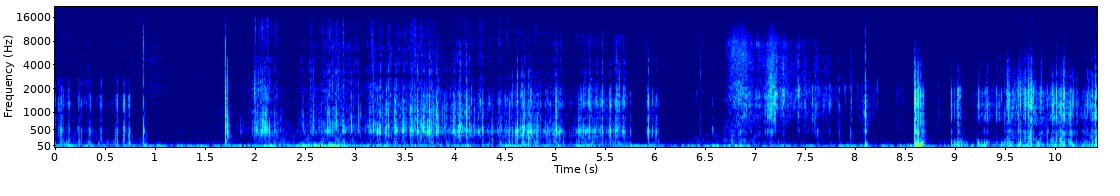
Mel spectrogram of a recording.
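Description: Long dark nails tap and scratch the flat, embossed holographic vinyl cover of a square, iridescent textured vinyl photo album held in both hands. The result is a steady, soft crackling scrape with a dull low body, punctuated by a few sharper taps that stand out briefly above the texture.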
